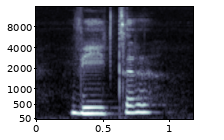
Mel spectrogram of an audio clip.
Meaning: wind (movement of air)
- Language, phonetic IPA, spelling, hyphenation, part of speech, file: Czech, [ˈviːtr̩], vítr, ví‧tr, noun, Cs-vítr.ogg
